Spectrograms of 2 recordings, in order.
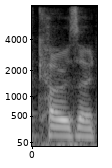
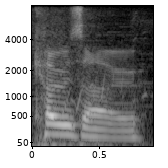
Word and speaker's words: Chozo: to be yeah i always pronounce it kozo i don't know if that is accurate maybe someone else can but i've always said kozo with the silent h that's just me though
